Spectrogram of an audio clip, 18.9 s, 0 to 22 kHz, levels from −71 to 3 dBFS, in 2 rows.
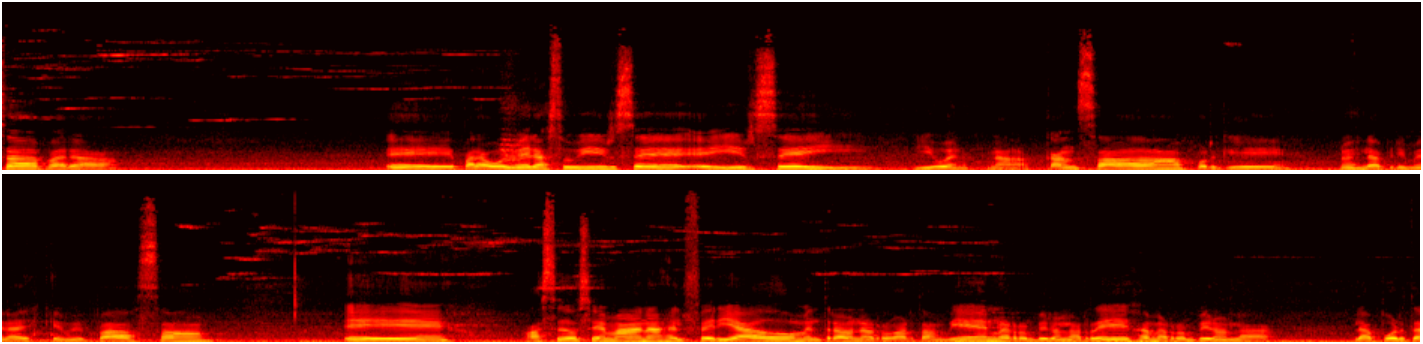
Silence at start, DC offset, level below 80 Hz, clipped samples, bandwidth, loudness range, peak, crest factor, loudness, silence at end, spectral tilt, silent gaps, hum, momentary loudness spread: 0 s; under 0.1%; -56 dBFS; under 0.1%; 19 kHz; 3 LU; -12 dBFS; 14 dB; -26 LUFS; 0 s; -5 dB/octave; none; none; 16 LU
